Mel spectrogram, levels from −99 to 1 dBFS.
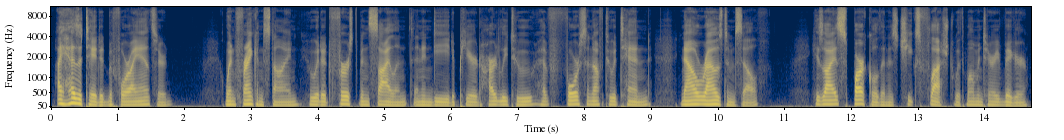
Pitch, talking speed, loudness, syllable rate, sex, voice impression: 105 Hz, 145 wpm, -20 LUFS, 4.8 syllables/s, male, masculine, very adult-like, cool, sincere, slightly friendly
